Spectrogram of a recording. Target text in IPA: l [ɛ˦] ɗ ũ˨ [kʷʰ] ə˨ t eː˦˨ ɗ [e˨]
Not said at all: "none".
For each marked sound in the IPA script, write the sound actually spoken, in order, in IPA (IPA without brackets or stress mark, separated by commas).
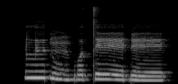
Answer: ɨ˦, ɡʷ, eː˨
